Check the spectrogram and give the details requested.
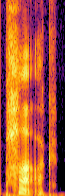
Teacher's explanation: the aspirated p in park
